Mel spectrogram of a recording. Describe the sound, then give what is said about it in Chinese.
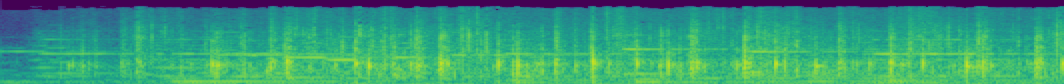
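A horse-drawn carriage departs with many hoofbeats clip-clopping in a steady, continuous trotting rhythm. “马车离去的时候。”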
